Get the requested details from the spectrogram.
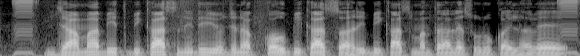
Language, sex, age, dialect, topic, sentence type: Bhojpuri, male, 60-100, Northern, banking, statement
